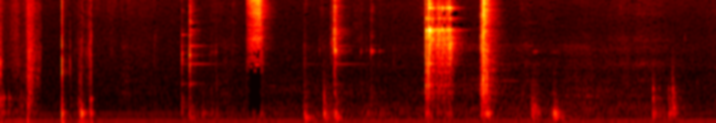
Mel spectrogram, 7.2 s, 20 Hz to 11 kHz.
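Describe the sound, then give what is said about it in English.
A 500 ml Banksy's Mild beer being opened: sharp metallic clicks and taps, then a short burst of fizzing hiss as it cracks open, followed by a few lighter clinks. “So let's crack this wee beastie.”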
